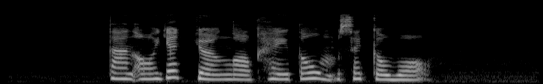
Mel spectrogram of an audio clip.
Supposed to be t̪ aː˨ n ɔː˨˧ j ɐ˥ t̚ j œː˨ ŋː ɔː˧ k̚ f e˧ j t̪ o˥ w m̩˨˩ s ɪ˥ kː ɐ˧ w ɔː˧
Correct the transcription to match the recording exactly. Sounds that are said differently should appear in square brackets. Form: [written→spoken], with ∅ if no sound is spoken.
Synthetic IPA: t̪ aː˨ n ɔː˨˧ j ɐ˥ t̚ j œː˨ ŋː ɔː˧ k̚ [f→h] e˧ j t̪ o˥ w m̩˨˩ s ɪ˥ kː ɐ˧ w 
